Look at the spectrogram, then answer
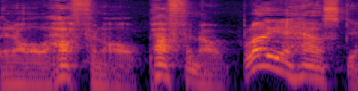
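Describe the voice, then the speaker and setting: A man's growling, put-on character voice, very deep and low in pitch, at a moderate pace. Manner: growling, cross.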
